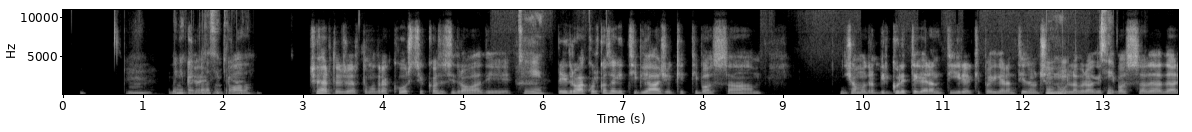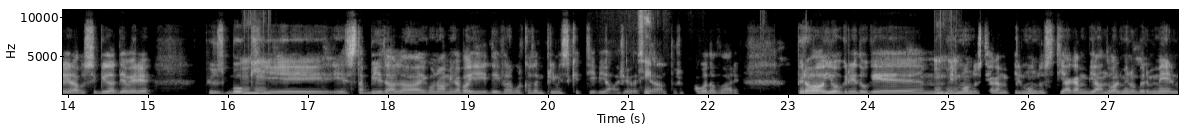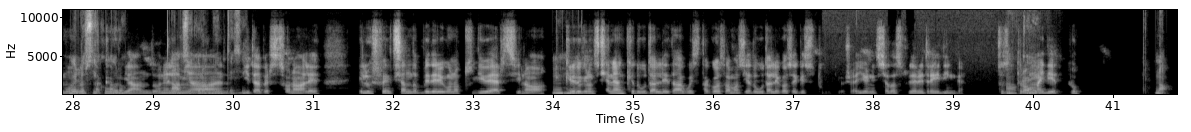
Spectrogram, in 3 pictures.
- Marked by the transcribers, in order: other noise; tapping; distorted speech; other background noise; static; bird
- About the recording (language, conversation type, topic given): Italian, unstructured, In che modo la tua famiglia influenza le tue scelte?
